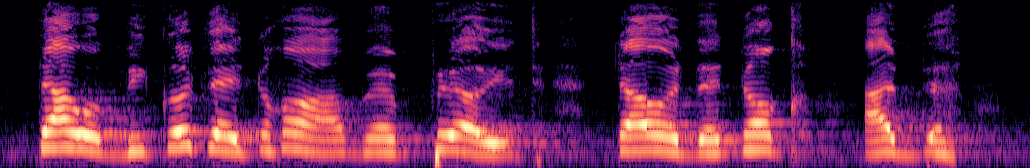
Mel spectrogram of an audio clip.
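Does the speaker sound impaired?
Yes: cerebral palsy; present from birth.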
